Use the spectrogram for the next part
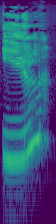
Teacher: to be eel like we would do we swallow the l it's going to be a really pure thin beautiful l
